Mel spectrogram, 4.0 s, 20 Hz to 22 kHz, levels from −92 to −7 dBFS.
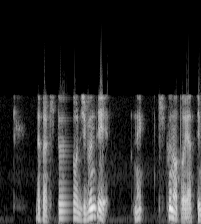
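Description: At 1.2 s the speech breaks off and a buzzy, smeared continuation of the last sound stretches on until about 1.49 s, getting weaker without ever dropping to true silence. That points to a long network dropout as the likely cause: around a quarter of a second of audio never arrived, the receiver filled the hole by extending what it last had, and when the stream picks up again that missing chunk is simply gone. All of it sits inside the narrowband call sound, with nothing above 4 kHz.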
